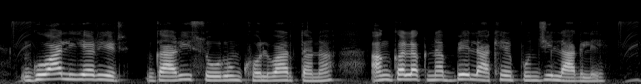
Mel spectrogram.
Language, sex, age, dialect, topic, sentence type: Magahi, male, 18-24, Northeastern/Surjapuri, banking, statement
